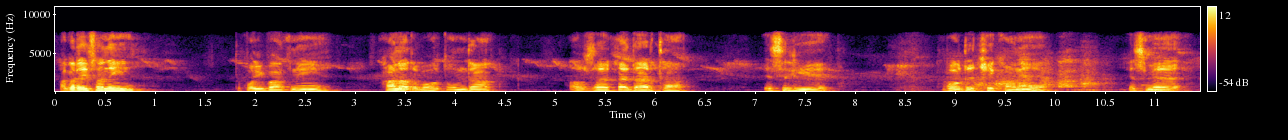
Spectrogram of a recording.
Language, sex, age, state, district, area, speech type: Urdu, male, 45-60, Bihar, Saharsa, rural, spontaneous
